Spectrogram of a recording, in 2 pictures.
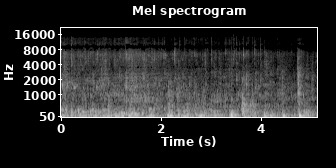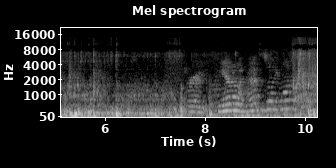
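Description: Mead must thick with beeswax cappings pouring from a plastic bucket through a funnel into a glass carboy, with a few sharp taps of a stick working the funnel so the cappings don't clog it. A short stretch of voice comes near the end.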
